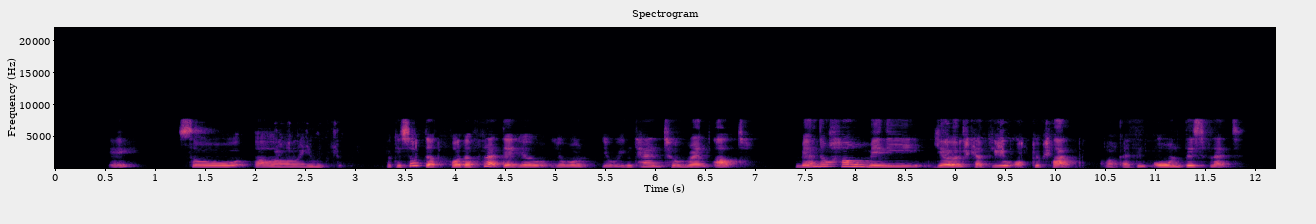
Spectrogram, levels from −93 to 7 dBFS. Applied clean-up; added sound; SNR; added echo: neural mask model DeepFilterNet 3.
